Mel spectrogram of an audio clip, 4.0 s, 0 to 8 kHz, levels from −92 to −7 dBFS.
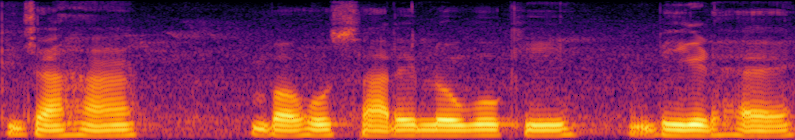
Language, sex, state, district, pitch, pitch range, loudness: Hindi, male, Bihar, Kaimur, 110 Hz, 110-115 Hz, -16 LUFS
